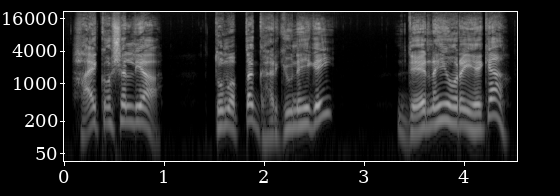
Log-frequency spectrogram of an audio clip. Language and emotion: Urdu, surprised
